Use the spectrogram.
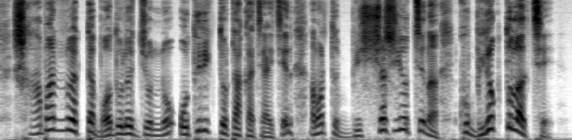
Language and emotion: Bengali, angry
